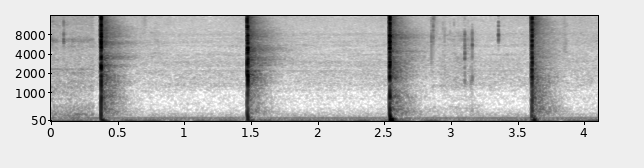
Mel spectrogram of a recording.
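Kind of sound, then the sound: human body sound, slow clap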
